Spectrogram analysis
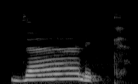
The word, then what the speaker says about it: ذلك: بهذه الطريقه الرحمن نسمع الف ولكننا لا نجدها اثناء القراءه ذلك ذلك ذلك ذلك هذا هو نطقها بهذا الشكل الله اذا اذا اذا لكن الرحمن ذلك لكن في الحقيقه كيف هي كتابتها كتابتها الصحيحه بهذا الشكل تحذف هذه الالفات هذه الالفات غير موجوده اثناء الكتابه وان كانت موجوده اثناء النطق سنقول الله الى الى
